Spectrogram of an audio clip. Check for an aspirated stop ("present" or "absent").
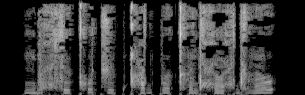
present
